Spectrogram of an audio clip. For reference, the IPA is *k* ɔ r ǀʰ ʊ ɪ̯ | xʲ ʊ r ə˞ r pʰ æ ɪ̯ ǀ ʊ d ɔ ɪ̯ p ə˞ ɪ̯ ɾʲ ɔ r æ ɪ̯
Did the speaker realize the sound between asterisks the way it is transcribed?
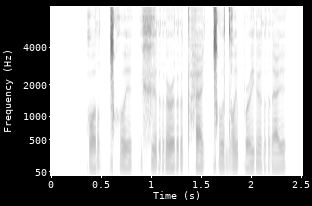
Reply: yes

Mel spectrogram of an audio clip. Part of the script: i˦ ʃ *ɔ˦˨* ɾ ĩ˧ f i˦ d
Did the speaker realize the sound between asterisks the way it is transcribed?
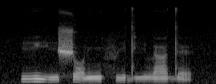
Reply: yes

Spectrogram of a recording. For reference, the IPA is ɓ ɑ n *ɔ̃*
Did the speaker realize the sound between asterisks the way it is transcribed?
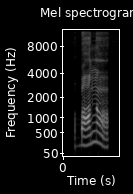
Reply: yes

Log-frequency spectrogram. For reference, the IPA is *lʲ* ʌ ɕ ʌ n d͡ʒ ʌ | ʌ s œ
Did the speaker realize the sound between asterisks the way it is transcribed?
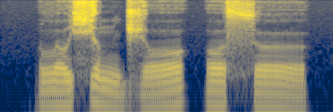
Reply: no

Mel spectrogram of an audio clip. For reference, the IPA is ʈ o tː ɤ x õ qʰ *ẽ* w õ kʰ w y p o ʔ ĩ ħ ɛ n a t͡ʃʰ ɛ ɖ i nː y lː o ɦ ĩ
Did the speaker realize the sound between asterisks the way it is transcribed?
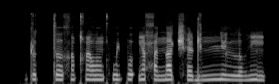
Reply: no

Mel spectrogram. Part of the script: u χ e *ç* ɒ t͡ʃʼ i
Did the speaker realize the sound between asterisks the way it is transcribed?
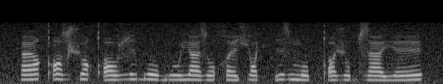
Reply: yes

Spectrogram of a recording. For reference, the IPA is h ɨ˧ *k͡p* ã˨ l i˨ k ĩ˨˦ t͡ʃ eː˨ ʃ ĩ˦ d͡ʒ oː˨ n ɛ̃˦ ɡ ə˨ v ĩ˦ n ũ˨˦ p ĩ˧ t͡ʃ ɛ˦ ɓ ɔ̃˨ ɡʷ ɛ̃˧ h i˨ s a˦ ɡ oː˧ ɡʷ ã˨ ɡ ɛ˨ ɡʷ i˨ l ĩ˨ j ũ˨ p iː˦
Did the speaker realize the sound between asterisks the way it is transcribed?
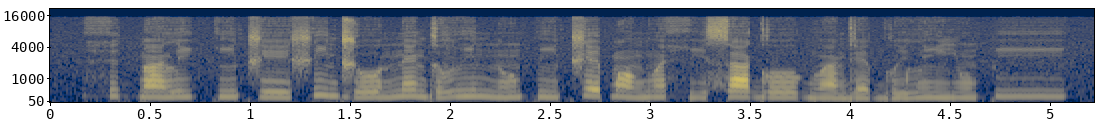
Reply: no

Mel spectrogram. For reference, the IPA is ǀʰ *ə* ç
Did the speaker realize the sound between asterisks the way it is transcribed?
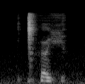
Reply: yes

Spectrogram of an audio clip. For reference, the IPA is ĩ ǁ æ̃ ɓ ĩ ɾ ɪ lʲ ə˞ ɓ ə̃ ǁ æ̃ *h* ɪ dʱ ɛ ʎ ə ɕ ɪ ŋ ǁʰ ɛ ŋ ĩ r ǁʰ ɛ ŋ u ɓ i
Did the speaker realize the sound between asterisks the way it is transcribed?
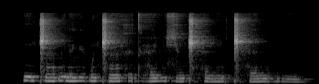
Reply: no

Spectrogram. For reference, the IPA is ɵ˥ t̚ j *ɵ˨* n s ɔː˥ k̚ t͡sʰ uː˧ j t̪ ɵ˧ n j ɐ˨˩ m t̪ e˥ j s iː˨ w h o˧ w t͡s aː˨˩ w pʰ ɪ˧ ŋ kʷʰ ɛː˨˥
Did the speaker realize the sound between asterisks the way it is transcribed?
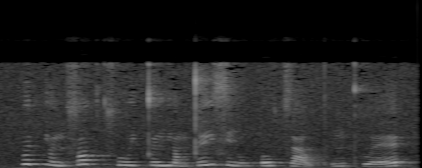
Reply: yes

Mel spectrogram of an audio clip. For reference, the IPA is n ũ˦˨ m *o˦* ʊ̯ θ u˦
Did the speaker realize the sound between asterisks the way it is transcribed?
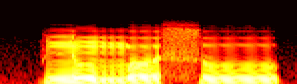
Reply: no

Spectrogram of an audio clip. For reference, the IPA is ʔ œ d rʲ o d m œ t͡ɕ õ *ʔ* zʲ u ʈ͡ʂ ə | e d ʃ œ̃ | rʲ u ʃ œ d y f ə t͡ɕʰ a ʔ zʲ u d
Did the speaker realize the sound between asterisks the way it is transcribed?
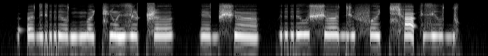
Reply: no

